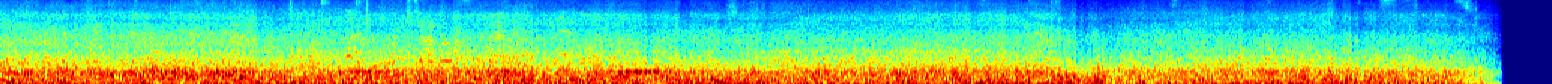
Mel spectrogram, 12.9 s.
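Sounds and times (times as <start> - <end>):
train rumbling: 0.0 - 12.5
wind buffeting microphone: 0.0 - 12.5.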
